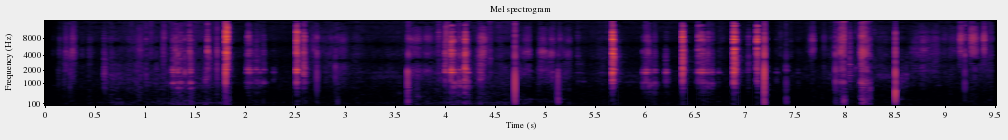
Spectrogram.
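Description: A loose metal engine bracket under a '99 Cobra engine rattles, making the tapping, knocking, ticking noise. Irregular bursts of sharp, dry, bright metallic clicks and rattles come in quick clusters with short gaps and almost no ring. The loose bracket is the source of the noise.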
